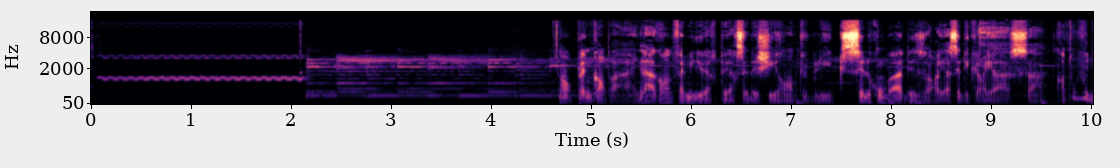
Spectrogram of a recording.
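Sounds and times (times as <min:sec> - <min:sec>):
electronic telephone ringing: 0:00.0 - 0:02.3
speech: 0:02.1 - 0:02.6, 0:04.7 - 0:10.0.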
